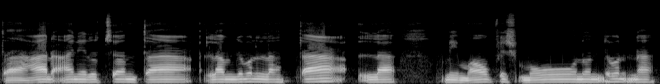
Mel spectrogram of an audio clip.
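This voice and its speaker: A man's voice: medium pitch, flat delivery, mellow, no room sound, muffled recording. A man teaching Quran reading, spelling out each word letter by letter for learners and then reciting the verse. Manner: slow, patient letter-by-letter drilling, then melodic recitation.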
